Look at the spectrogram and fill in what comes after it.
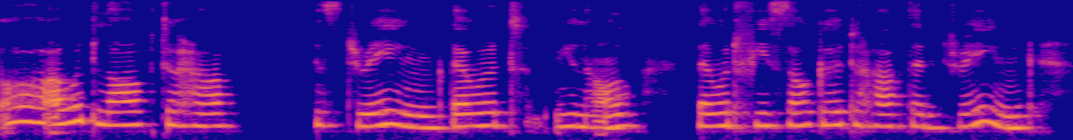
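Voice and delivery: slow, unhurried, soft, gentle voice. Showing a softer way of ordering something: slow, gentle, soft speech. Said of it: "hear how I speak slower and more gently and softer".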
